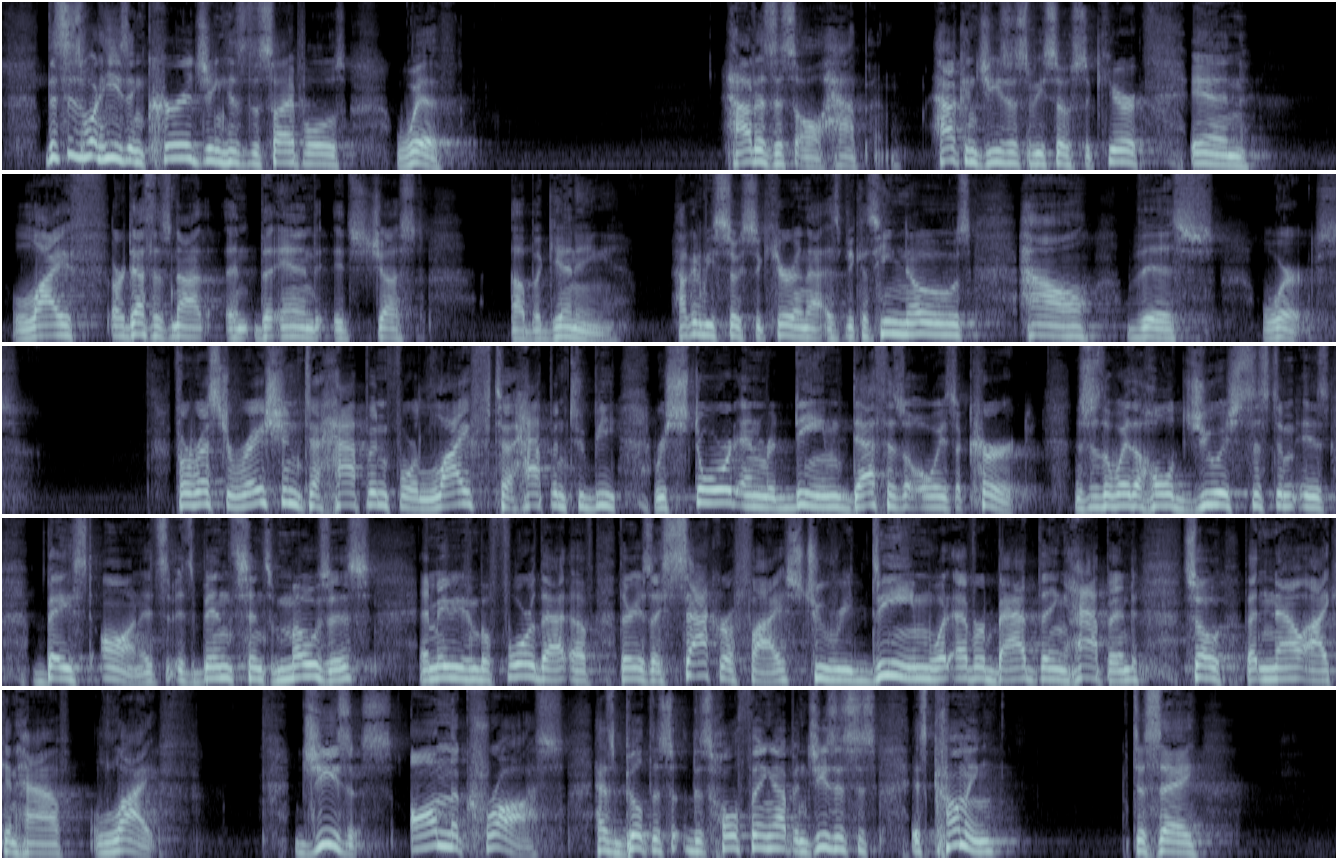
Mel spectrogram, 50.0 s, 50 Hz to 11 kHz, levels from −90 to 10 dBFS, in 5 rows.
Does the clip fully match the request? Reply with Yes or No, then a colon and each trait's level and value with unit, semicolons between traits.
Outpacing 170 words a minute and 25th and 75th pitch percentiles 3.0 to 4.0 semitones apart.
No: average, 145 wpm; average, 3.4 semitones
